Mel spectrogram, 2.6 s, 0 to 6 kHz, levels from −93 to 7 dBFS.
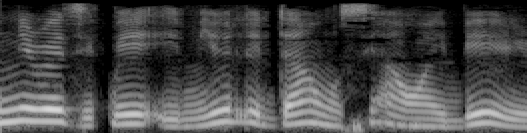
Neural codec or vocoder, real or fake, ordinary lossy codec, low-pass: none; real; MP3, 32 kbps; 5.4 kHz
